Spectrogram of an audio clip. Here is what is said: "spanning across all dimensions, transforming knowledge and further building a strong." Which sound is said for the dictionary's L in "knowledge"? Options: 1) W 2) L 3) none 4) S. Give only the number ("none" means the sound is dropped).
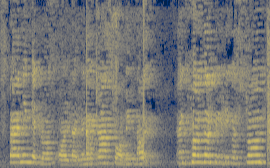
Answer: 3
